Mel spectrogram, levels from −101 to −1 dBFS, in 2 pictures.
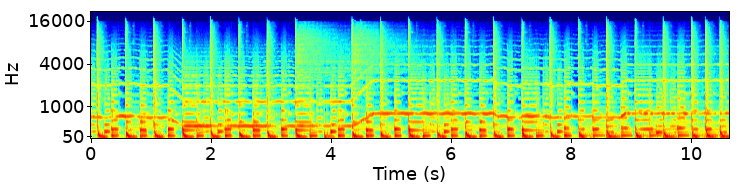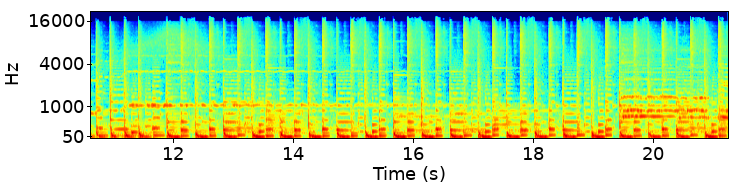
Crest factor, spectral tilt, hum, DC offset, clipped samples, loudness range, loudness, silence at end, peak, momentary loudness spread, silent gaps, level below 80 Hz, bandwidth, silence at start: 14 dB; -6 dB/octave; none; under 0.1%; under 0.1%; 1 LU; -17 LUFS; 0 s; -2 dBFS; 2 LU; none; -20 dBFS; 18 kHz; 0 s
